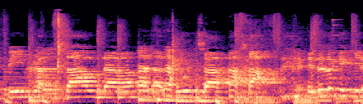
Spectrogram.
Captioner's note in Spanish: risas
